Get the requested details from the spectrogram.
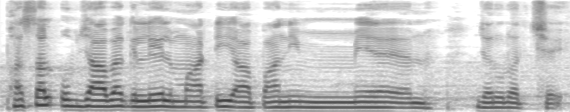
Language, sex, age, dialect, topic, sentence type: Maithili, male, 41-45, Bajjika, agriculture, statement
